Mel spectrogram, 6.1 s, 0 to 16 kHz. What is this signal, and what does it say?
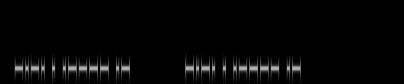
Morse code, heard as a keyed tone, about 30 wpm, 700 Hz. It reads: CE1A CE1A
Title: DXCC-100 Call Signs - 4 Characters - Repeated 2x - 30wpm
